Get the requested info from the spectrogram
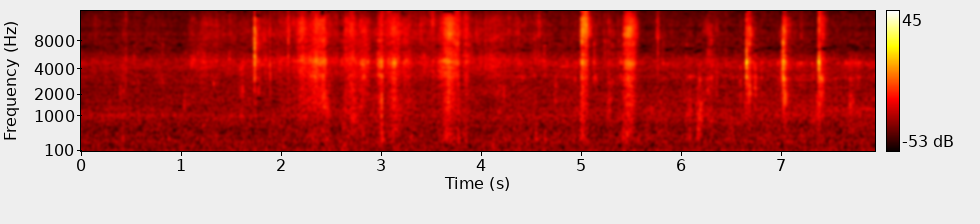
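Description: Close-miked chewing of a soft shaomai with a sticky filling: wet mouth sounds and lip smacks, with several sharper clicks in the second half.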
